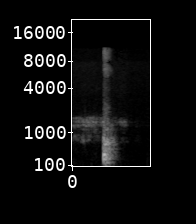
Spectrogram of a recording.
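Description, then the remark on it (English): A dog being petted lets out a soft, drawn-out whine that ends in one short, louder snort or huff, with no talking over it. “my wife's dog's right there”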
